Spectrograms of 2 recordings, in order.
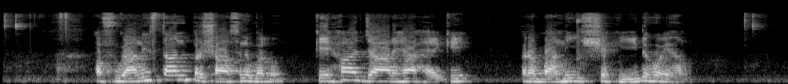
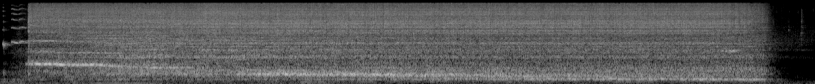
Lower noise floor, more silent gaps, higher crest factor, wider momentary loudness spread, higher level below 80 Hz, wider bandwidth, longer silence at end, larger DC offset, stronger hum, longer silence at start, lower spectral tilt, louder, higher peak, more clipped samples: about the same, -42 dBFS vs -44 dBFS; neither; about the same, 14 dB vs 16 dB; first, 17 LU vs 2 LU; about the same, -56 dBFS vs -56 dBFS; second, 12.5 kHz vs 19.5 kHz; about the same, 0.3 s vs 0.4 s; neither; neither; about the same, 0.05 s vs 0 s; first, -5 dB/octave vs 0 dB/octave; first, -15 LUFS vs -19 LUFS; first, -2 dBFS vs -6 dBFS; neither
